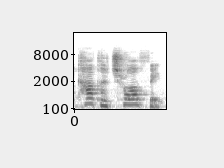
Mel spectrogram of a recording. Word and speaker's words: catastrophic: Trọng âm và âm tiết thứ hai. Nhưng mà catastrophic thì vào thứ ba.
